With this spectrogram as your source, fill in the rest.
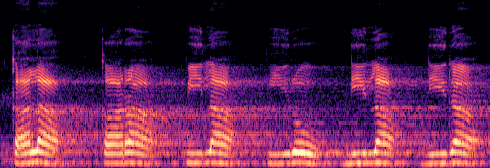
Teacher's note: ल के स्थान पर र का उच्चारण होता है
